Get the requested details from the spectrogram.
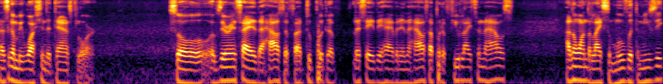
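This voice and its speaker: Mumbling at a fairly quick pace, a man with a medium pitch and a dark, mellow, relaxed tone sounds somewhat breathy and keeps his intonation fairly even. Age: 50s. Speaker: DJ vlogger. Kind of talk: casual vlog monologue. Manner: stuttering, mumbling.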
